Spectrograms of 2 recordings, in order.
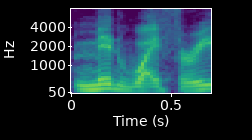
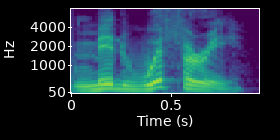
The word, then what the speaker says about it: midwifery: It's not midwifery, it's pronounced midwifery.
